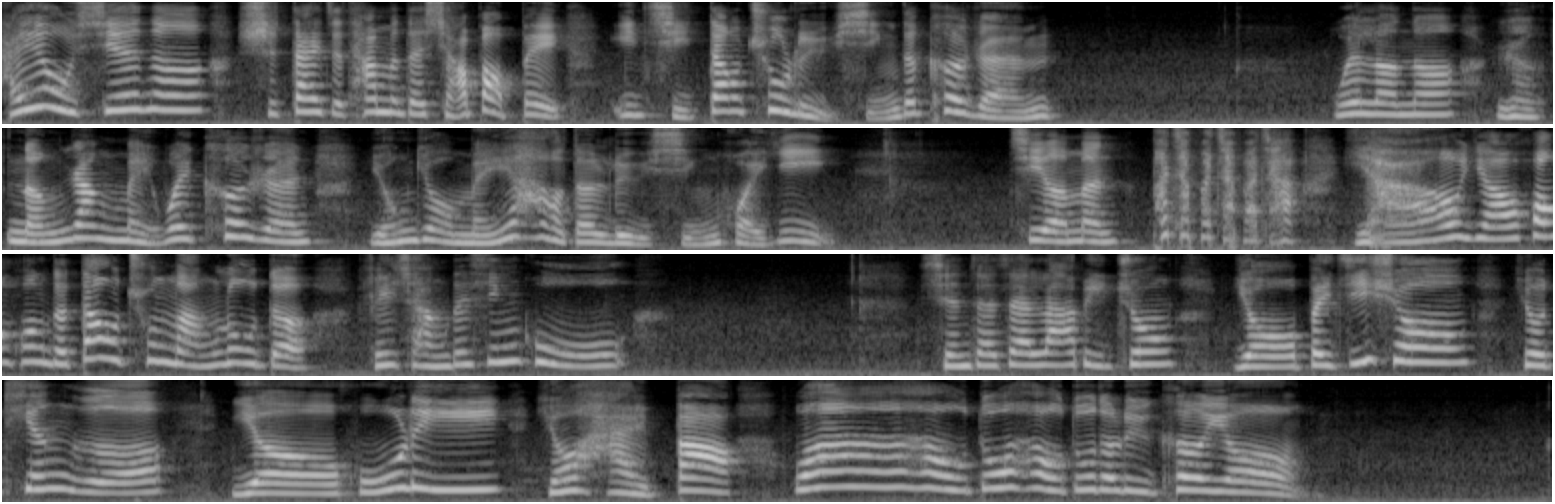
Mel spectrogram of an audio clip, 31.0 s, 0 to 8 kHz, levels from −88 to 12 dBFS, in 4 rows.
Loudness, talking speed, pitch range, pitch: -19 LUFS, 180 characters per minute, 235-330 Hz, 275 Hz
